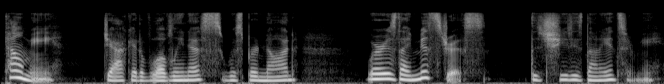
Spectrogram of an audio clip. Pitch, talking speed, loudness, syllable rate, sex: 210 Hz, 155 wpm, -17 LUFS, 5.1 syllables/s, female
